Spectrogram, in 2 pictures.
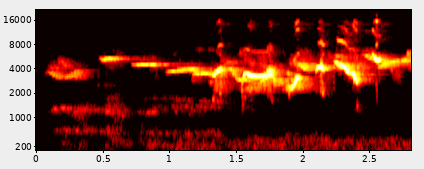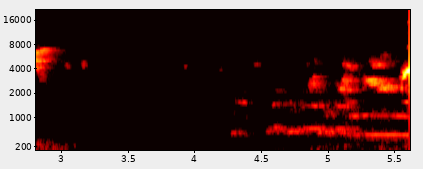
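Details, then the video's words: Oriental magpie-robin, a kept ornamental bird, in morning competition-style singing with varied filler phrases. A long whistled note leads into a dense tumbling jumble of chirps and slurs, then near silence with faint notes. "Kacer Gacor Full Isian Tembakan Mewah || choè than hót đấu"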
